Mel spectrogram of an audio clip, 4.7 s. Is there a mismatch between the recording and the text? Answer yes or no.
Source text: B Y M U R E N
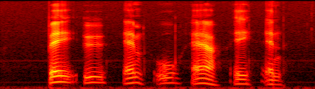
no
